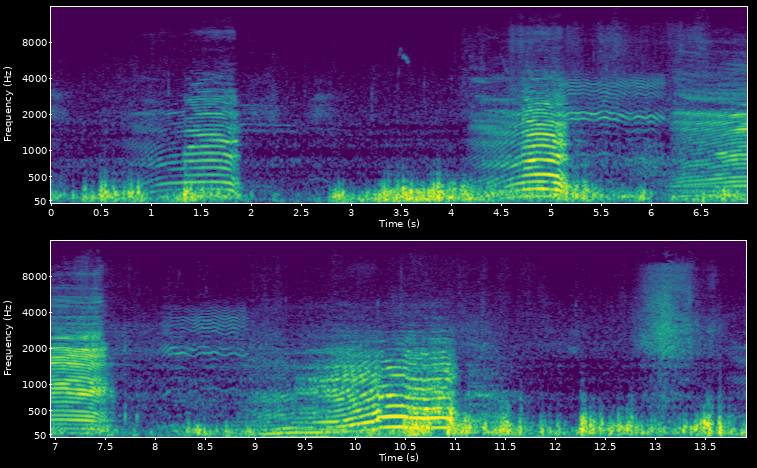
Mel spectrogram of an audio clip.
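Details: Series of cow moos: several rising, harmonic calls of one to two seconds each, spaced by quieter rumbling, including a long wavering moo near the middle and a late, louder one.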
